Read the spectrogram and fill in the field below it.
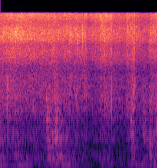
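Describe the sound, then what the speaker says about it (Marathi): Coriander leaves sautéing in hot oil in a pan for kurdai bhaji, a brief steady close sizzle with light stirring scrapes, alone without voices. "सगळी कोथिंबीर तेलात टाकून द्यायची."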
